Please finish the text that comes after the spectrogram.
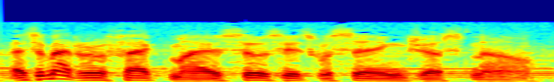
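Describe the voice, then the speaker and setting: Low-voiced, suave menacing creditor. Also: male voice, animated. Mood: smoothly menacing. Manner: formal, deliberate, courteous with pauses. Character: suave, veiledly threatening gentleman creditor, oily politeness. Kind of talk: old-time radio drama acting. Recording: muffled old radio, music behind.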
